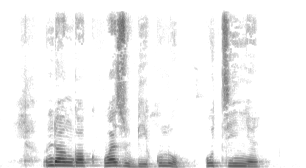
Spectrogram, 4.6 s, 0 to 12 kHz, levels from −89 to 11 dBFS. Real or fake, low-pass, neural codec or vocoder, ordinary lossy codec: real; 10.8 kHz; none; AAC, 64 kbps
